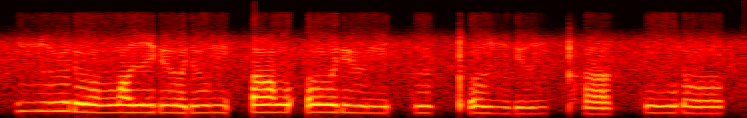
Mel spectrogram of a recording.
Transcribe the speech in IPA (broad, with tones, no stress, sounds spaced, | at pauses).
ʎ ʉ˦ ɾ ʉ˨ lˠ i˨ ɾʲ ɵ˨ ɾʲ u˨ n ʔ ɐ˦ lˠ ʔ ɵ˦ ɾʲ ʉ˨ n k ʉ˨ kʼ ɵ˦˨ ʎ ɾʲ ʉ˨ ʎ kʰ ɐ˨ k u˦ ɾ ɵ˦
